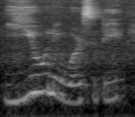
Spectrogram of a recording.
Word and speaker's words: university: is a vowel but when we pronounce it we get this ya sound in the beginning because we call it university and yeah my dear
